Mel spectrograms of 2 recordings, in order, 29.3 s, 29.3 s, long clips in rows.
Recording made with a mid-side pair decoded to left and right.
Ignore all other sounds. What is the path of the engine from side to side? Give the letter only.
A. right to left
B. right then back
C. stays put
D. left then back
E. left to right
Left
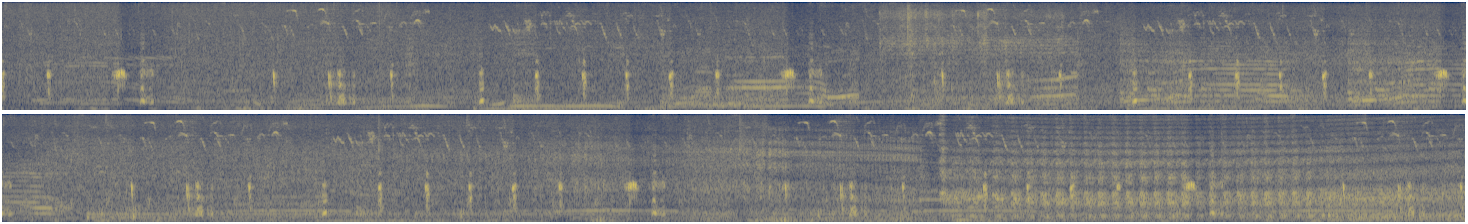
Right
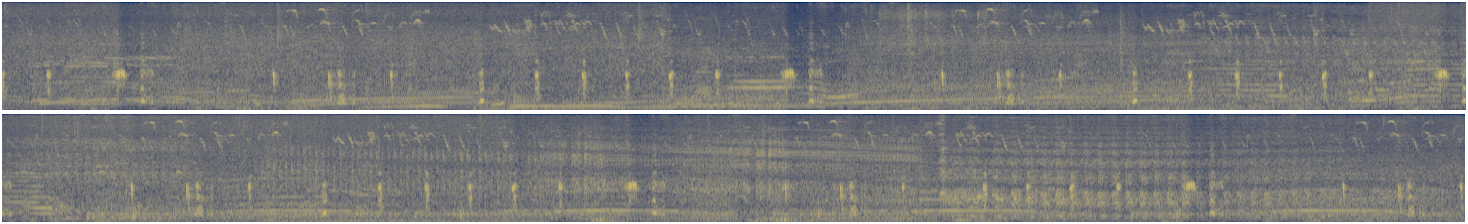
A.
